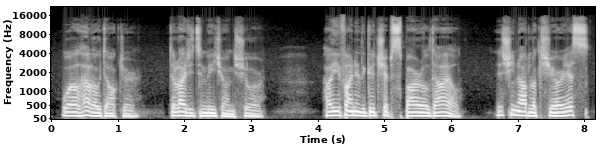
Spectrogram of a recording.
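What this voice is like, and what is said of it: Strong Irish accent. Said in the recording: “He greeted her effusively in a strong Irish accent.”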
